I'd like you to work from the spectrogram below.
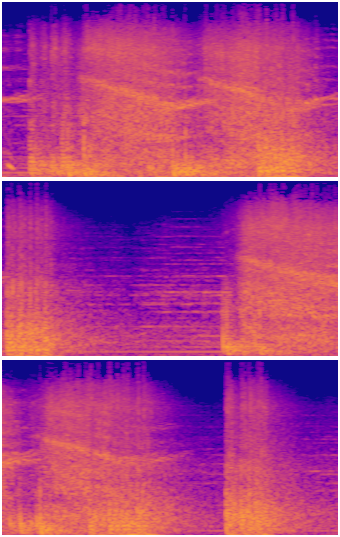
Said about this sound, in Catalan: Molta pólvora, molt de soroll. La traca ja ha fet la seva funció i en aquest moment el que s'estan disparant són uns quants coets, no? I aquest repic de campanes de festa, que és tan bonic.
